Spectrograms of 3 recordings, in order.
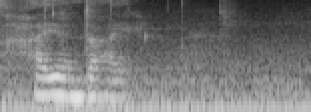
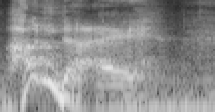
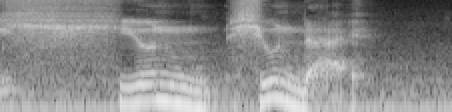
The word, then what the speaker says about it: Hyundai: So the next one is a car that in Kenya I would pronounce as Hyundai. Hyundai. Hyundai. Hyundai. So in America, we don't pronounce it correctly in America either. We say Hyundai.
